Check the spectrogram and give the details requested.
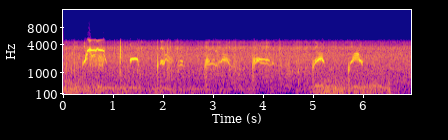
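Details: Osprey at a nest in Estonia in July 2012, a male visiting his three-week-old chicks; a series of short, high, upslurred piping whistles, some rising and falling, repeated irregularly over low rumbling background noise.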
